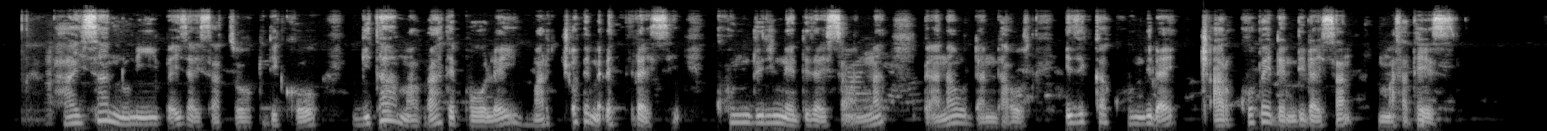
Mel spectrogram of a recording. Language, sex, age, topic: Gamo, male, 18-24, government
